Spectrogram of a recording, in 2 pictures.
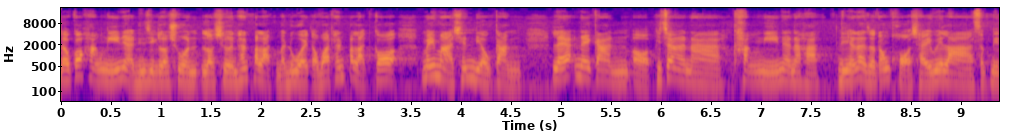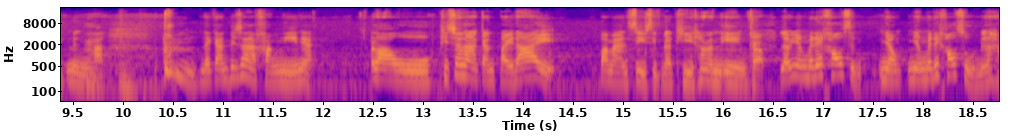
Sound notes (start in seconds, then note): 9.9 clears throat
